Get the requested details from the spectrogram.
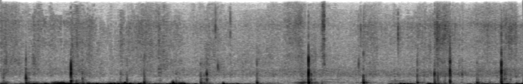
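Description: Footsteps crunch on stone steps.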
